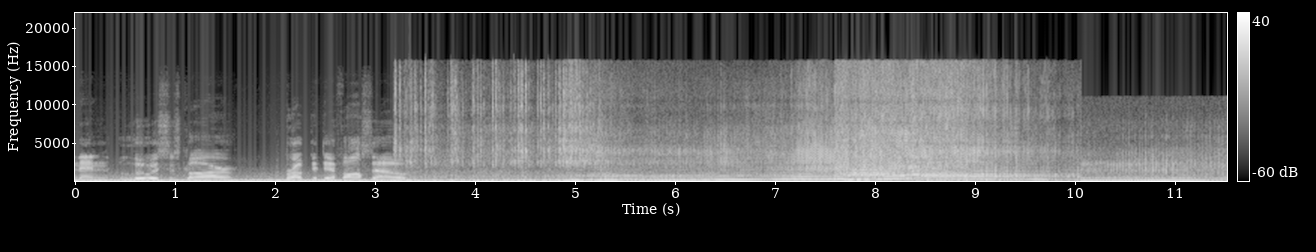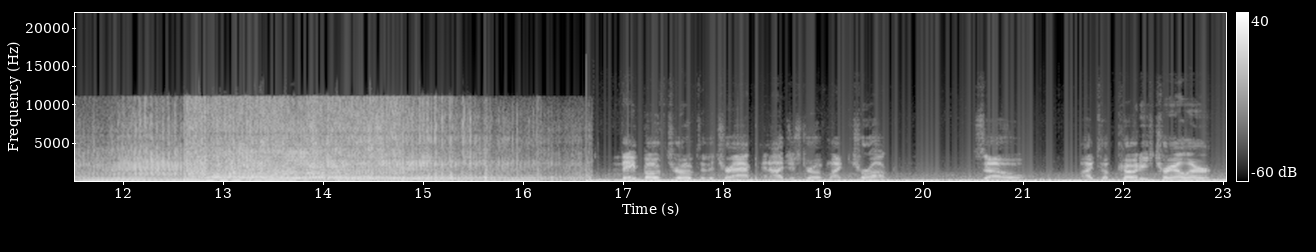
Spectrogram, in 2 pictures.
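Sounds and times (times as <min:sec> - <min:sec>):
car engine launching and revving: 0:03.2 - 0:16.8.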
